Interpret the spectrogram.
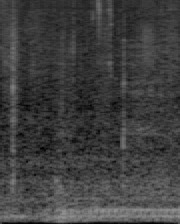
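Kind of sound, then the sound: vehicle, car driving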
